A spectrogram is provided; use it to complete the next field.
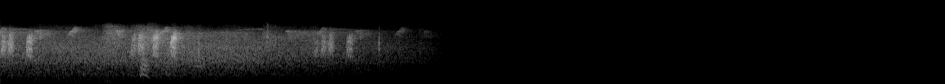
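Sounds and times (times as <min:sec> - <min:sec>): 
Streak-eared bulbul rasping chattery calls: 0:00.0 - 0:04.4.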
